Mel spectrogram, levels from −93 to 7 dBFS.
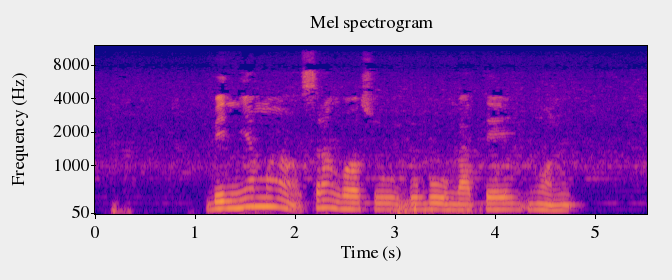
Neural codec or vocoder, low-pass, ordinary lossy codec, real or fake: none; 10.8 kHz; MP3, 48 kbps; real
